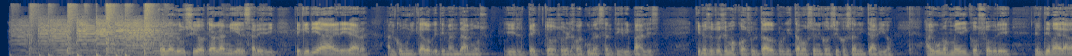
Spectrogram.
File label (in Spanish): radio; radio latina sobre la campaña de vacunación antigripal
